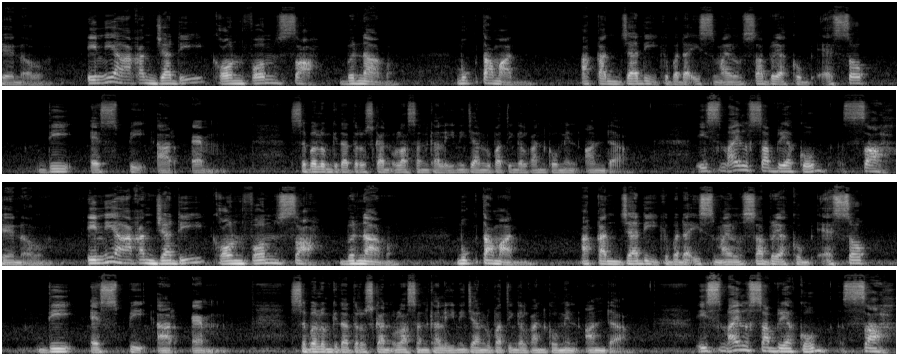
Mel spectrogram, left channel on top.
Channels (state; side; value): quieter; left; 5.0 dB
